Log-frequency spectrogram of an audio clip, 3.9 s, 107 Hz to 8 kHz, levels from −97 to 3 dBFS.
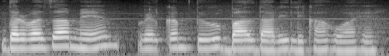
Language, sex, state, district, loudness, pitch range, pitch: Hindi, female, Arunachal Pradesh, Lower Dibang Valley, -19 LUFS, 175-205 Hz, 190 Hz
